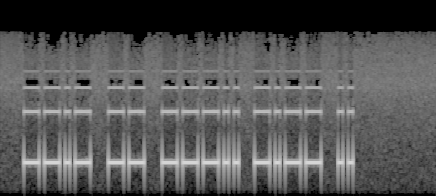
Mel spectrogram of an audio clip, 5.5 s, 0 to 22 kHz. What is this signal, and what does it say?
Morse code, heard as a keyed tone, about 19 wpm, 700 Hz. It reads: QM8YI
